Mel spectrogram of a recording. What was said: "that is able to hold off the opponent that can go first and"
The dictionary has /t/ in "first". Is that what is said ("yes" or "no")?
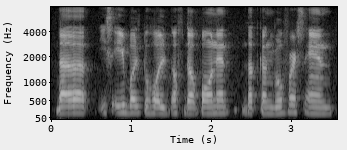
no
